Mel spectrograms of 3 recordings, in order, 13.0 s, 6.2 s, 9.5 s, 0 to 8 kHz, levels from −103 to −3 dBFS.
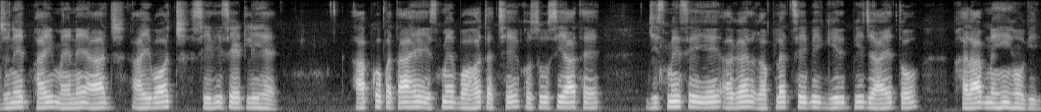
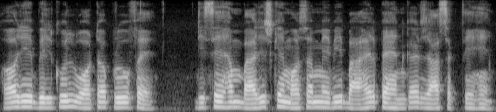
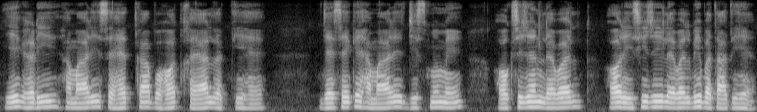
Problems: none marked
